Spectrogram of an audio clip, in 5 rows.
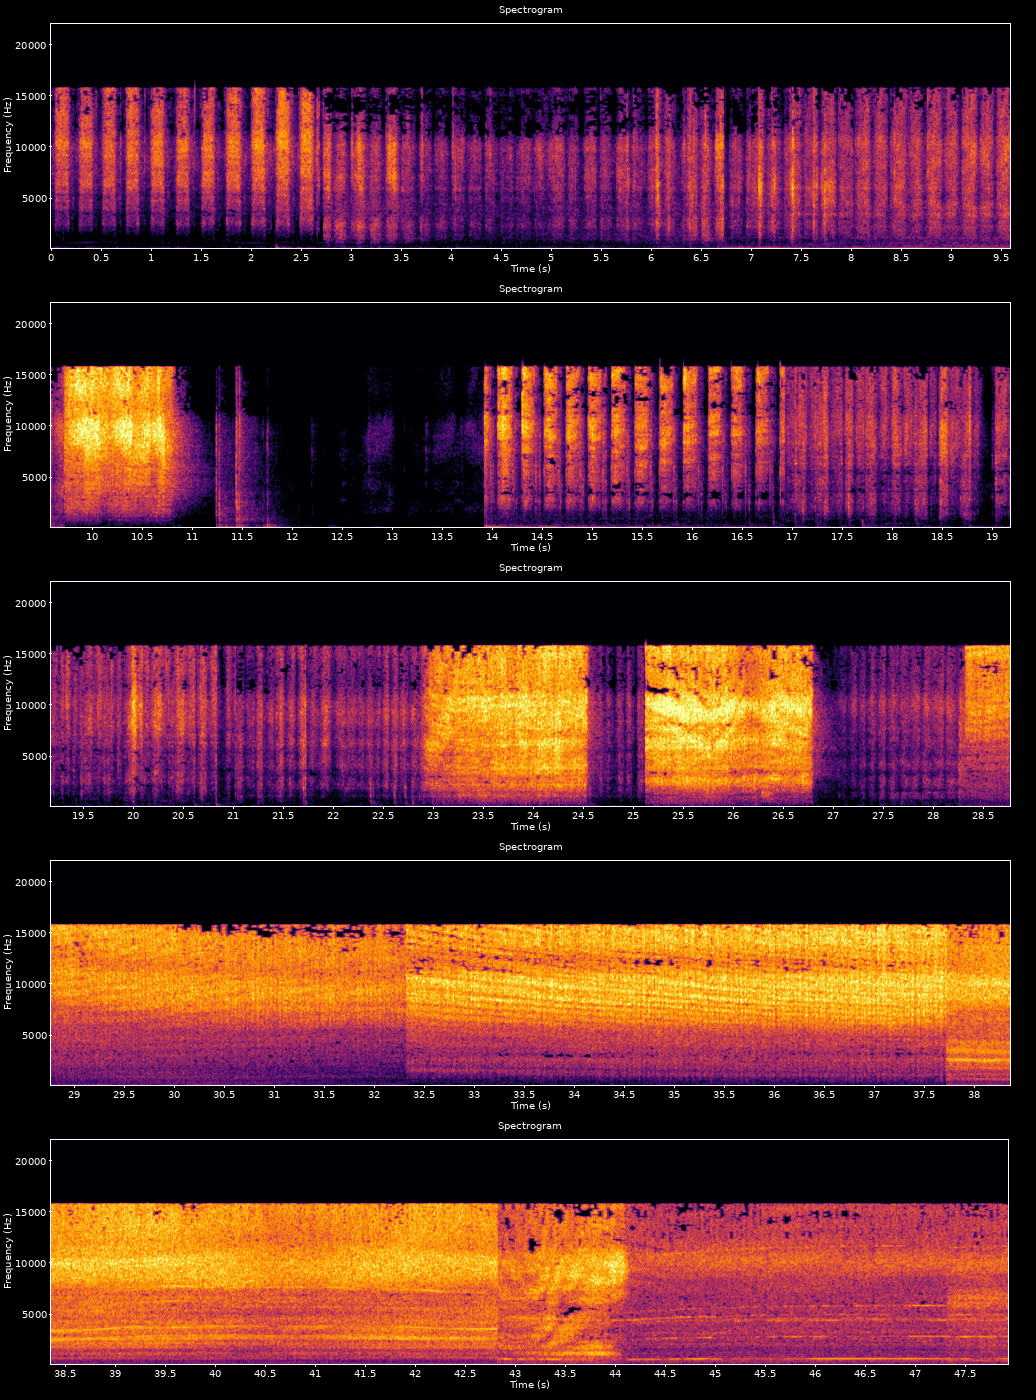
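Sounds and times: rotary polisher whining: 37.7 - 47.9.

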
